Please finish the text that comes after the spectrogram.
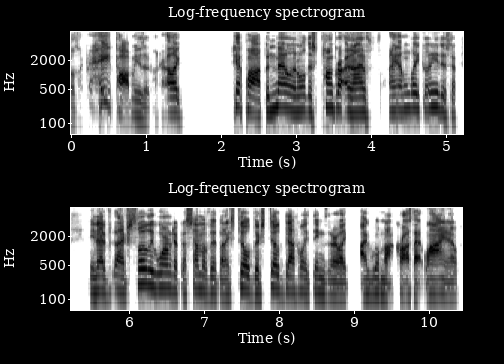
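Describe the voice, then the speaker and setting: A man from Ohio with a slightly high voice talks casually, rambling through restarts and fillers. He acts out his past reactions in quick bursts. The room sound is dry and close. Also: no echo. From Ohio, USA. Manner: rambling, many restarts and fillers, animated when quoting himself. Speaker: musician guest. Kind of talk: casual conversation.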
